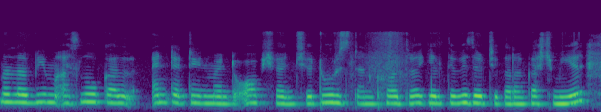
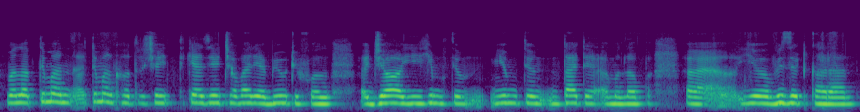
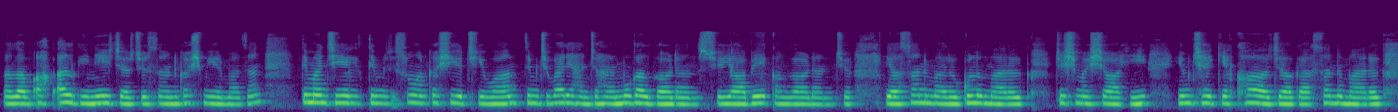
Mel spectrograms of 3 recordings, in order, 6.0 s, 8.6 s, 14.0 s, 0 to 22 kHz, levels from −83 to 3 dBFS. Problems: background sounds at intervals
